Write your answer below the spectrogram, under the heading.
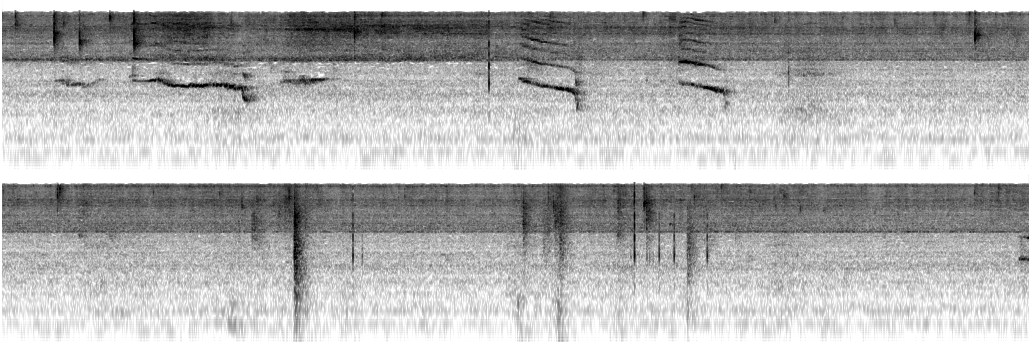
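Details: Kittens in their first week at a new home, placed in a bathtub they dislike, give a few thin, high meows that slide downward, spaced apart among soft splashes and clicks in a small echoing room.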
